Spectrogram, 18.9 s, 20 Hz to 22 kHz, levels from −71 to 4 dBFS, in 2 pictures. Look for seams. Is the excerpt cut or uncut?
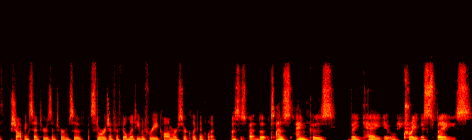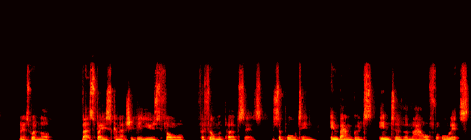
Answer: uncut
